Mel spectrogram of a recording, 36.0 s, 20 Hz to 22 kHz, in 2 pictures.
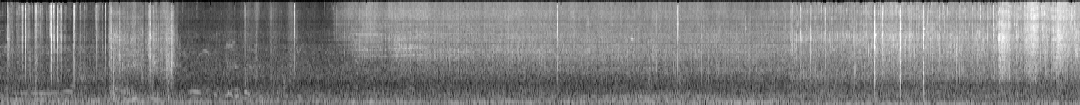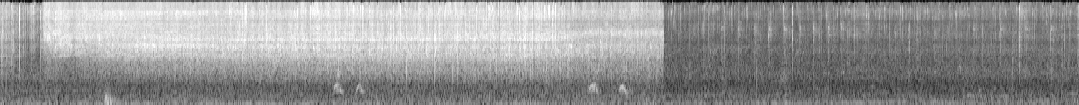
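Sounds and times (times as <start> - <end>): sharp pops and crackles: 0.0 - 3.0, 10.4 - 35.9
food sizzling in a hot pan: 6.2 - 29.1.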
